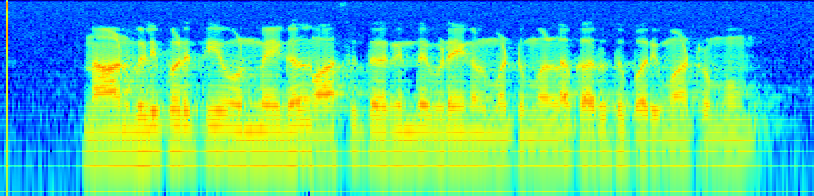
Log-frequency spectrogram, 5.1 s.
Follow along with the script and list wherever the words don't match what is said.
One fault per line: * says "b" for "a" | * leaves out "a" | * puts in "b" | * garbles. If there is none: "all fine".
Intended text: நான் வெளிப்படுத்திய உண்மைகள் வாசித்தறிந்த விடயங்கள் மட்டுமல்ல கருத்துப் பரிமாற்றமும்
all fine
